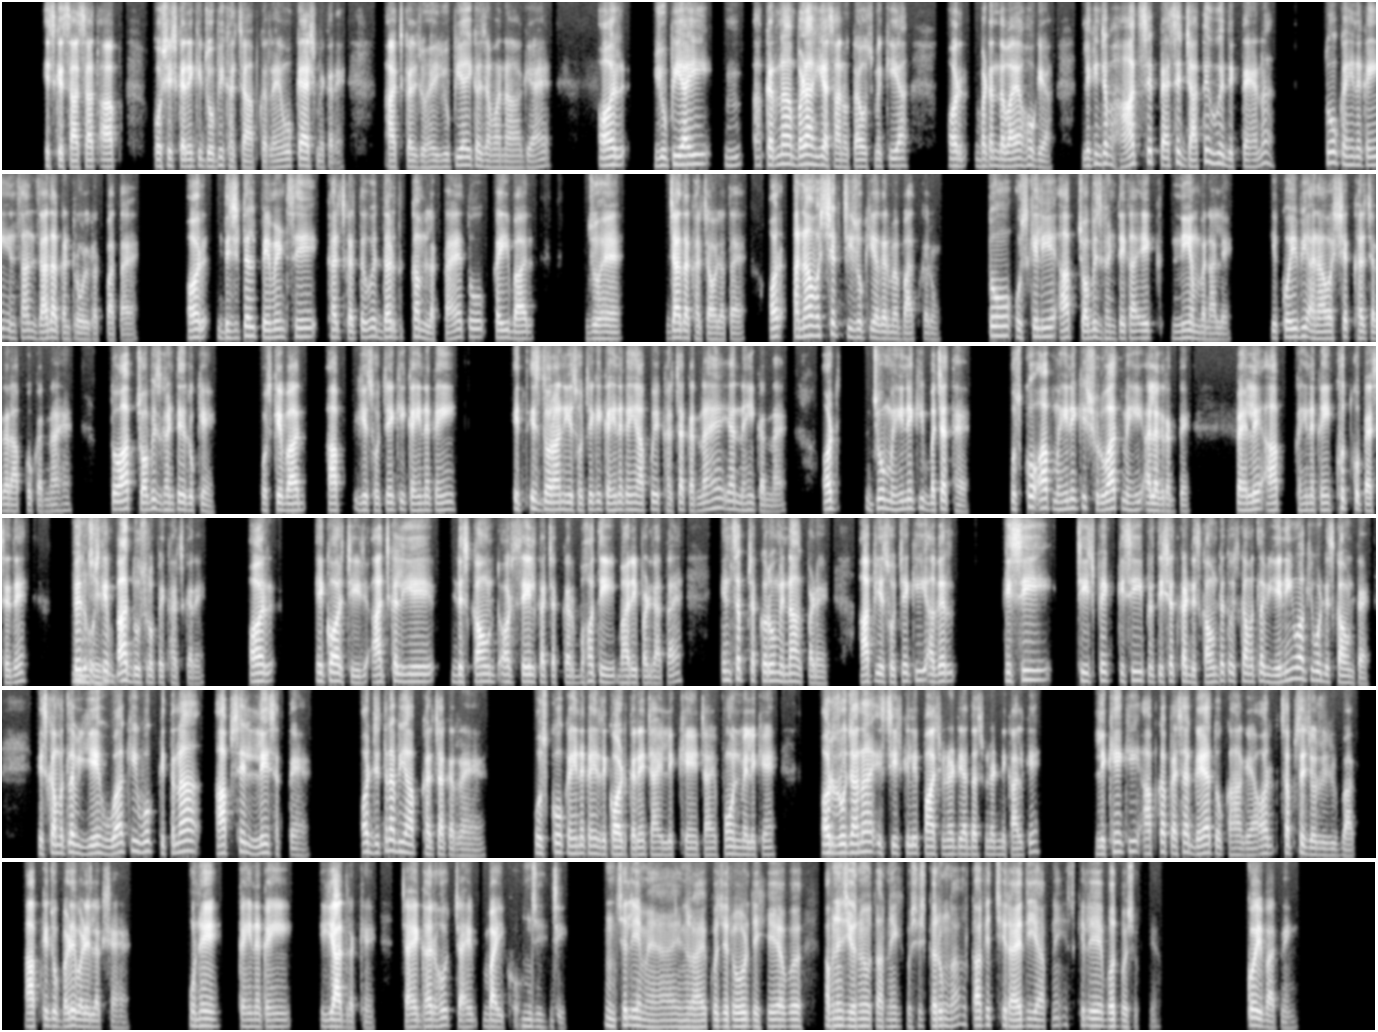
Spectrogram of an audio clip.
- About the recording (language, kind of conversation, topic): Hindi, advice, आवेग में की गई खरीदारी से आपका बजट कैसे बिगड़ा और बाद में आपको कैसा लगा?
- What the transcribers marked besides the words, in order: in English: "कंट्रोल"; in English: "डिजिटल पेमेंट"; in English: "डिस्काउंट"; in English: "सेल"; in English: "डिस्काउंट"; in English: "डिस्काउंट"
